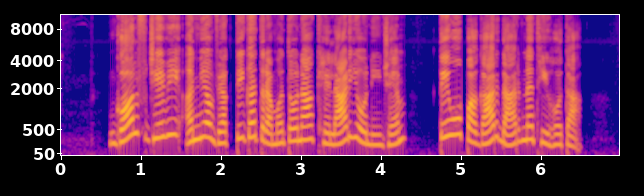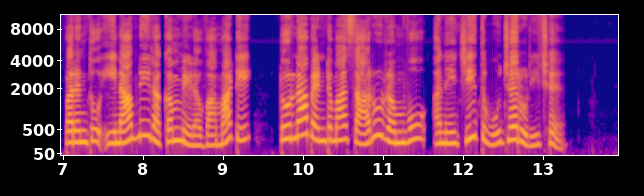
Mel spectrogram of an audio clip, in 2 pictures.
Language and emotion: Gujarati, neutral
